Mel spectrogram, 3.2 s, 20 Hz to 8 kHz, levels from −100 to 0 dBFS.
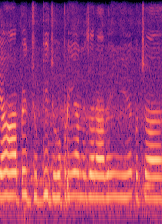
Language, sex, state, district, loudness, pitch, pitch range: Hindi, female, Chhattisgarh, Raigarh, -17 LUFS, 275 Hz, 270-285 Hz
